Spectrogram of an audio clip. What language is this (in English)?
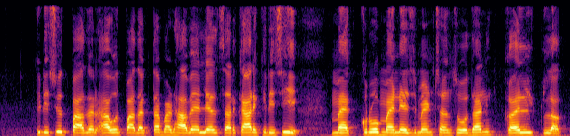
Magahi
